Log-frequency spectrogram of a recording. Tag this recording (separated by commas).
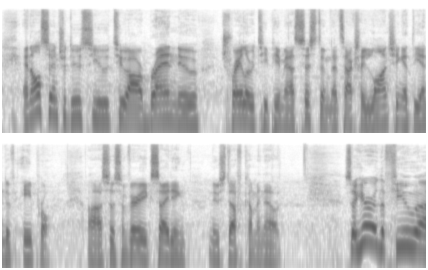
Speech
